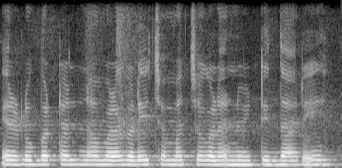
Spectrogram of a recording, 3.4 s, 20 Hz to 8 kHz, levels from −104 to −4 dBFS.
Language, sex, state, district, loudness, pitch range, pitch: Kannada, female, Karnataka, Bidar, -14 LUFS, 200-210 Hz, 205 Hz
